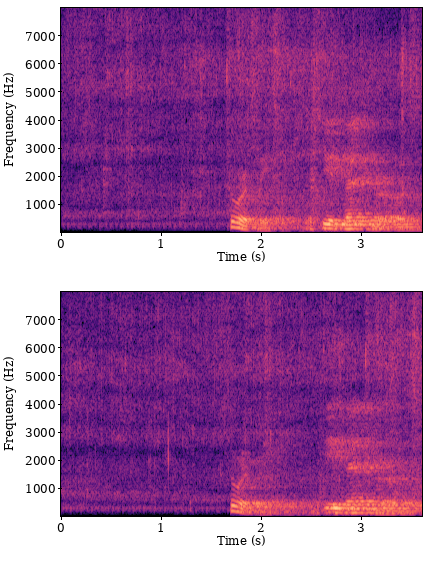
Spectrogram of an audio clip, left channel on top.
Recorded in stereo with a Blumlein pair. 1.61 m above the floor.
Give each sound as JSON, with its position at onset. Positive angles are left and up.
{"t": 1.7, "sound": "a man speaking", "azimuth_deg": 5, "distance_m": 0.9}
